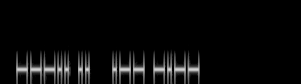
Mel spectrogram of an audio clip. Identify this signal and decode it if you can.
Morse code, heard as a keyed tone, about 36 wpm, 700 Hz. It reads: 8I WY
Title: Winter Field Day Exchanges Encore 35wpm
